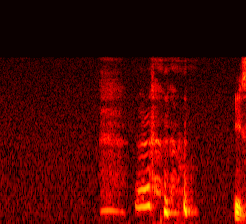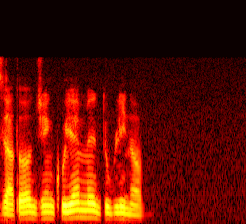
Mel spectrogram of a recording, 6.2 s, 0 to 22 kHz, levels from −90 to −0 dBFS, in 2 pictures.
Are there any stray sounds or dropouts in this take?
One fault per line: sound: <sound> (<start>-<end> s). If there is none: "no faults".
sound: laugh (1.2-2.5 s)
